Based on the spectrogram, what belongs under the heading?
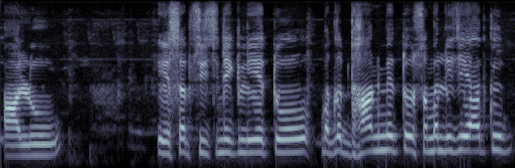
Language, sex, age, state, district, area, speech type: Hindi, male, 60+, Uttar Pradesh, Jaunpur, urban, spontaneous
